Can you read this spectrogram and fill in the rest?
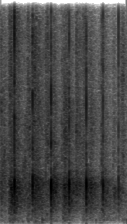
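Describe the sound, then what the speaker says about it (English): A panel audience at an event on race and politics clapping for a speaker, a brief run of rhythmic claps about four per second, fairly quiet and spread out, with no talk over it. "Please give her a round of applause."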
